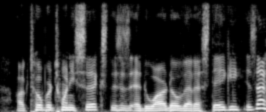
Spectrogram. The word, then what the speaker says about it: Verastegui: This is Eduardo Verastegui. Is that how you pronounce it? Is that good? Eduardo Verastegui. Verastegui.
